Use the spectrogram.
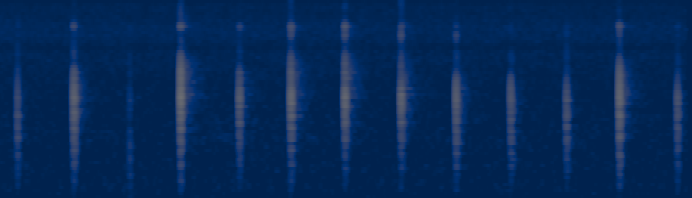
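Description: Halves of a painted wooden toy watermelon, red flesh with a white circle on the cut faces, are clicked against each other and tapped with fingertips. Twelve short, dry, bright clicks sound at an uneven pace, each dying away almost instantly over a quiet background.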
